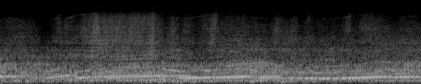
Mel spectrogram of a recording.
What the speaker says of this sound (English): right now he is going on the first qualification run on board his BMW F22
